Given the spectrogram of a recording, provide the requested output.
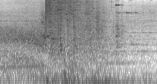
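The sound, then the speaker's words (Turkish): Princess Diana's car, chased by paparazzi, slams into a wall in the tunnel under the Alma bridge in Paris after the driver loses control: one sudden loud crash with shattering, then about a second of heavy low rumbling and debris noise that fades away. No one speaks. “araç duvara çarptı.”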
